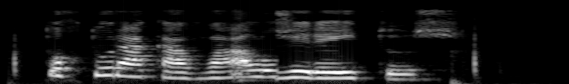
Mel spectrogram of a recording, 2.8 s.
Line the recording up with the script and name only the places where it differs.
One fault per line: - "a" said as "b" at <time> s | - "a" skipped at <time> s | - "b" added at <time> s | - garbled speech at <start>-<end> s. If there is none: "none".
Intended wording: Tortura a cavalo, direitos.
none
